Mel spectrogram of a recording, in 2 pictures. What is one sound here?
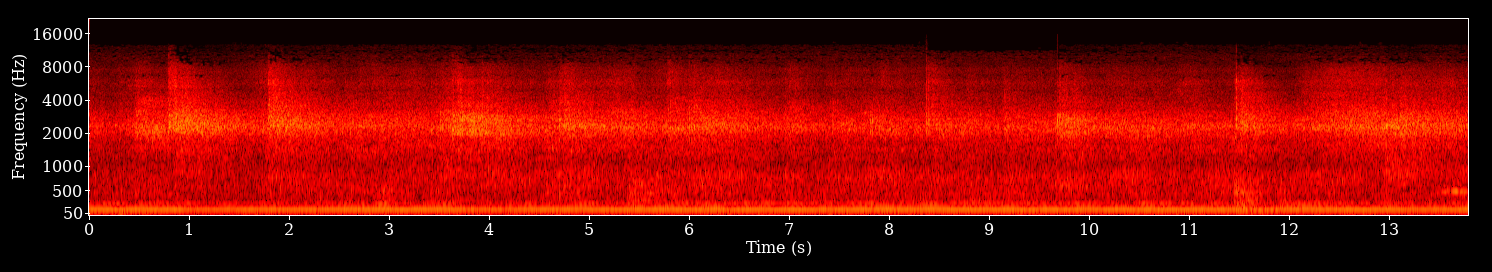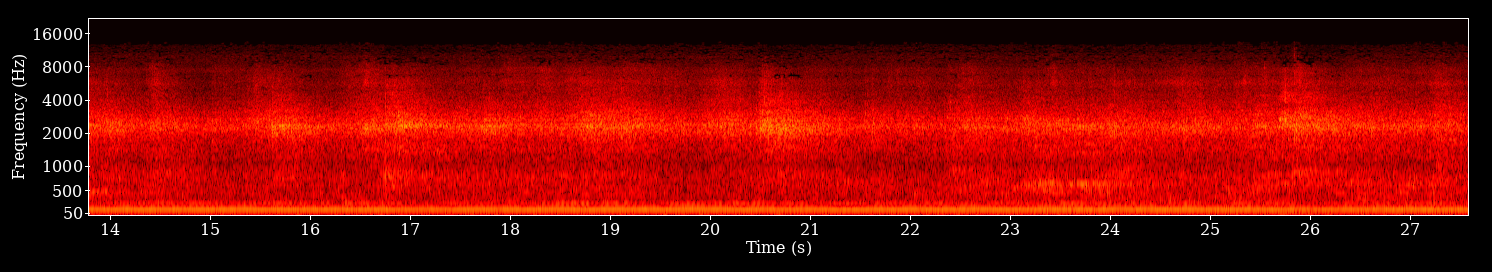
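Skates scrape and hiss on ice in a large echoing hall.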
